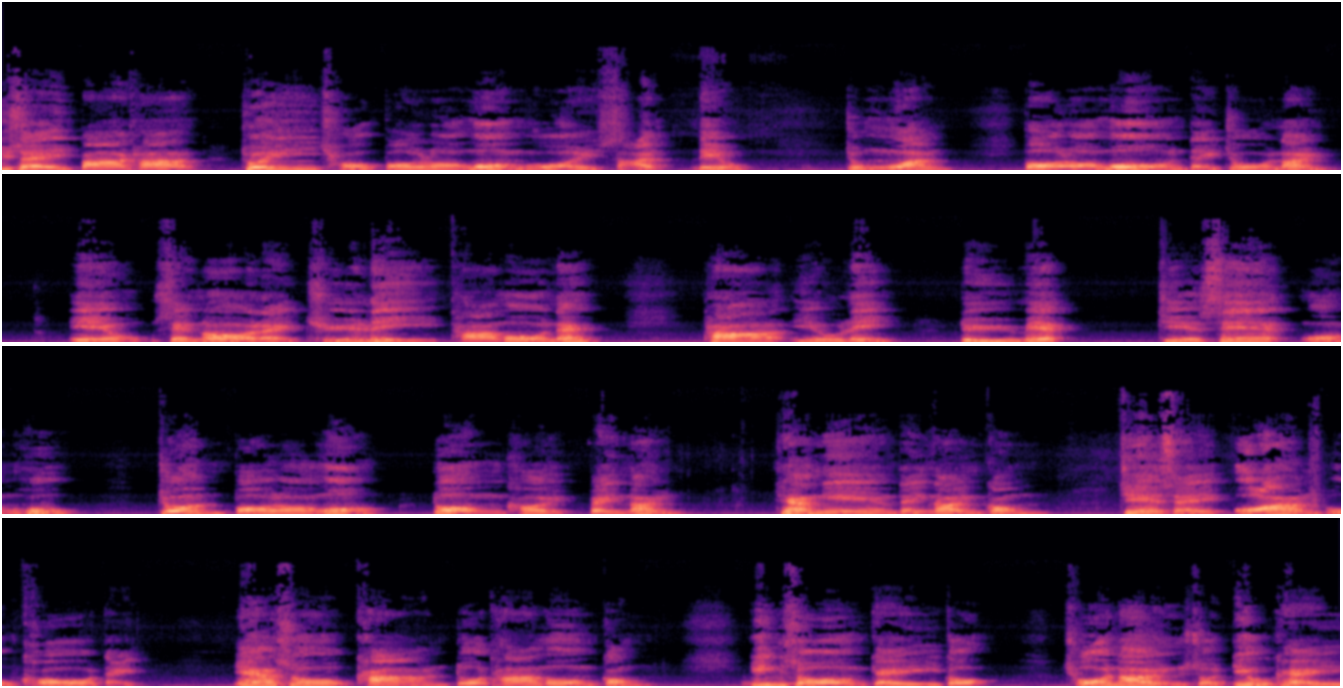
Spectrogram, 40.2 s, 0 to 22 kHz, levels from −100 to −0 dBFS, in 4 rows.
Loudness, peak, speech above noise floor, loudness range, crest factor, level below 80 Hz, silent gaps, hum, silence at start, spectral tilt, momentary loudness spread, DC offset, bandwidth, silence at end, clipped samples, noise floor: -24 LUFS; -4 dBFS; 35 dB; 5 LU; 20 dB; -54 dBFS; none; none; 0 s; -5.5 dB/octave; 14 LU; under 0.1%; 11.5 kHz; 0 s; under 0.1%; -58 dBFS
